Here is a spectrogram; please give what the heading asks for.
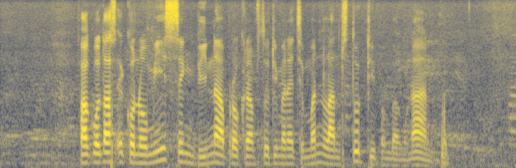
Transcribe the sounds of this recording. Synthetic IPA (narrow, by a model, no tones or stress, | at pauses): fakult̪asekonomisɪŋbinapɾoɡ̥ɾamst̪ud̪̥imane̥ʒ̥əmənlanst̪ud̪̥i̤pəmbaŋunan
